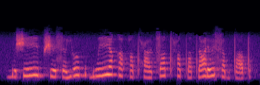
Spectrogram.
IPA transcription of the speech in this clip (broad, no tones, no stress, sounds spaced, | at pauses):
b ə ʃ eː b ʃ ø s ə j ɤ b ɤ b w eː q i q ɤ tˤ ħ əː t͡s ɒ tˤ ħ i tˤ ɾ ɒ tˤ ɾ e ɾ ø s ɒ b tˤ ø tˤ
